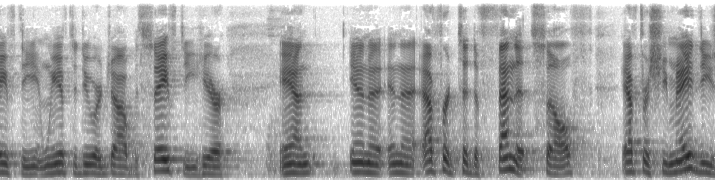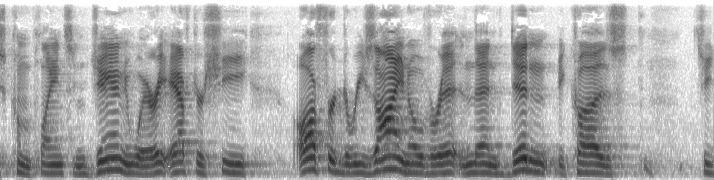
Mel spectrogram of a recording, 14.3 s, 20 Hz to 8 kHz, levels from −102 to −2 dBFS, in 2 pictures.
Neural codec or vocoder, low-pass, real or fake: none; 7.2 kHz; real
